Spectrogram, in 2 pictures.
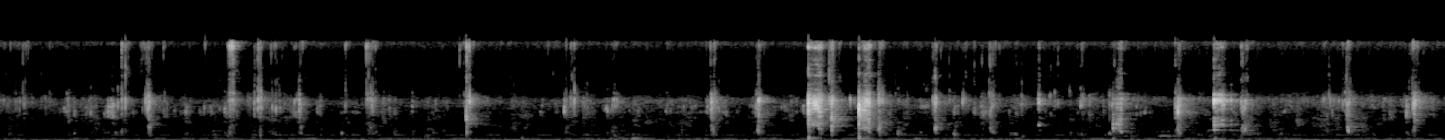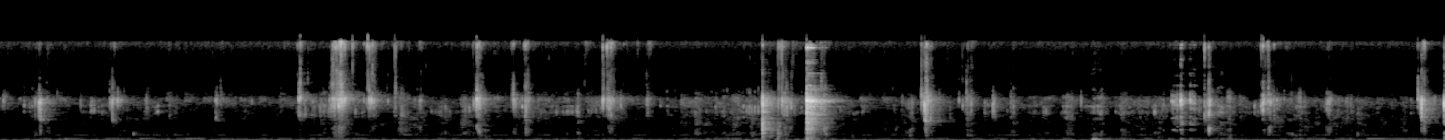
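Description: Close-miked eating of stir-fried instant noodles (pancit canton): wet chewing and mouth sounds with a metal fork clicking and scraping on the plate, two louder clinks along the way. A steady low hum runs underneath.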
